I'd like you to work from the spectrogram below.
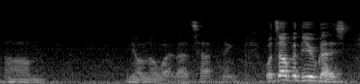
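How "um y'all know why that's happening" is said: low, soft words through a yawn. Real, not acted. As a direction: talk while stifling a yawn. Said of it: "if y'all hear me yawn".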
